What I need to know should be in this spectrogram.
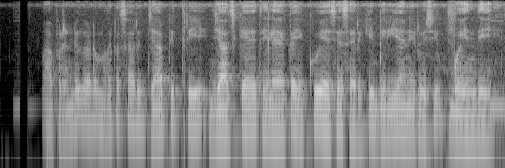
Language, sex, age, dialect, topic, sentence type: Telugu, male, 41-45, Central/Coastal, agriculture, statement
